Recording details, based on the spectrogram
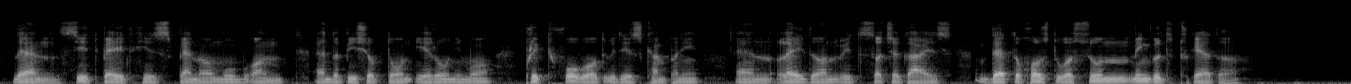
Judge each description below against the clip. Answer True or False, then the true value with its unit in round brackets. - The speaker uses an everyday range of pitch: False (2.2 semitones)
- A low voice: True (80 Hz)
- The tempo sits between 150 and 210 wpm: False (140 wpm)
